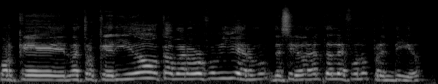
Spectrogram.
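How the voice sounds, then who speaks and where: A man with a Venezuelan accent speaks at a moderate pace and an extremely high pitch, with fairly even intonation. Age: 20s. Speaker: podcast host. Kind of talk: casual chat.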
